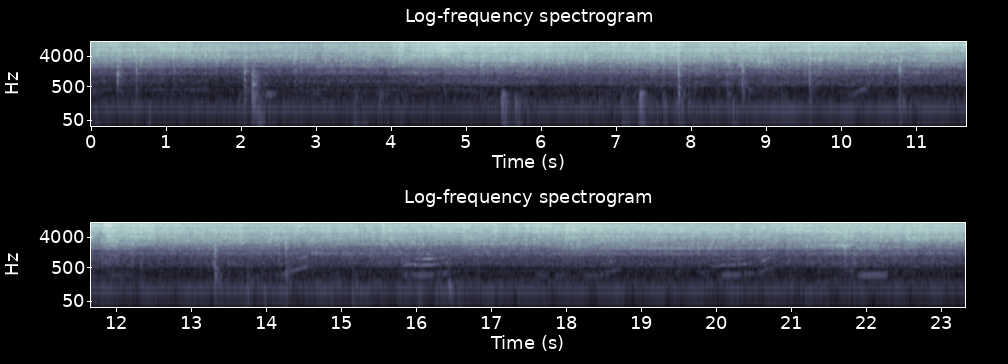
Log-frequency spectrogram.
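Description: Salmon pan-frying skin side down in a skillet gives a steady, fairly loud sizzle throughout, with scattered clicks and light scraping of utensils on top.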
